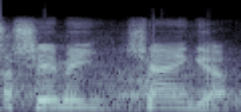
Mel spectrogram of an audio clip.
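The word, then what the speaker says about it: chimichanga: I don't know how to talk, but it's Chimmy Changga. That's how you pronounce it.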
